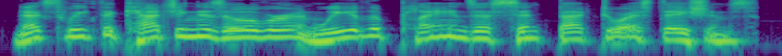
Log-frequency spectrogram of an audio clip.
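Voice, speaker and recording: A man's voice: sits high, brisk, vocal fry, no room sound, studio quality, pitched above the performer's own voice. A man voicing a proud, grumbling middle-aged elephant driver who scolds in archaic speech for an audiobook. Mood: indignant scolding. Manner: indignant, archaic thee-and-thou speech. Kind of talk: audiobook character voice.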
